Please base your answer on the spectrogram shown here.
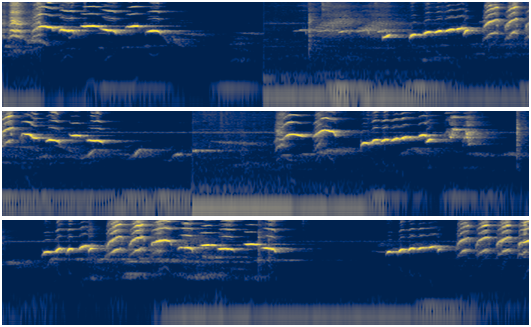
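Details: Singing white-rumped shama, a training recording meant to stir lazy shamas into song: bursts of rich whistled phrases, sharp upward-sweeping notes and scratchy chatter separated by short pauses, over a steady low electrical hum.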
